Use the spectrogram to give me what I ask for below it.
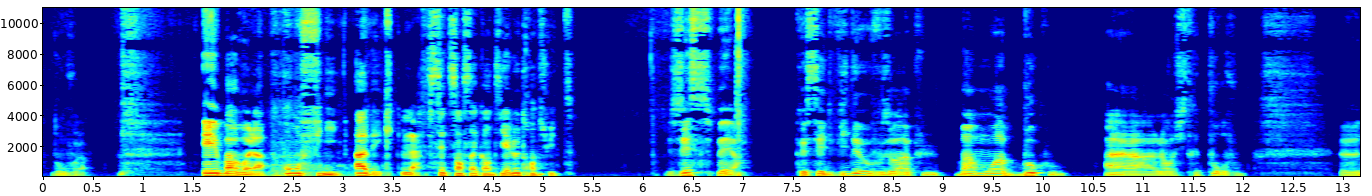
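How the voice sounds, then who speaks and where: Man, husky collector-host, eager and halting delivery, mid pitch. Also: animated. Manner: enthusiastic and halting, with many fillers and restarts. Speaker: die-cast model car collector and channel host. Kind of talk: casual unboxing vlog.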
